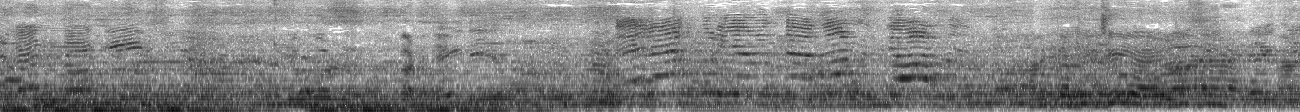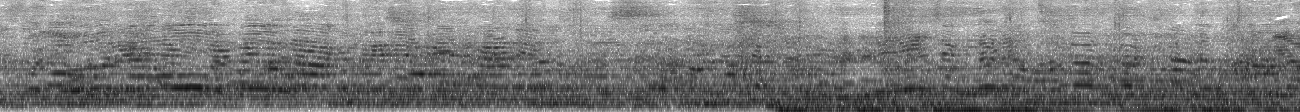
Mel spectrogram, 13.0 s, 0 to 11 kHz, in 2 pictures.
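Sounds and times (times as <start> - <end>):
overlapping chatter: 0.0 - 13.0.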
